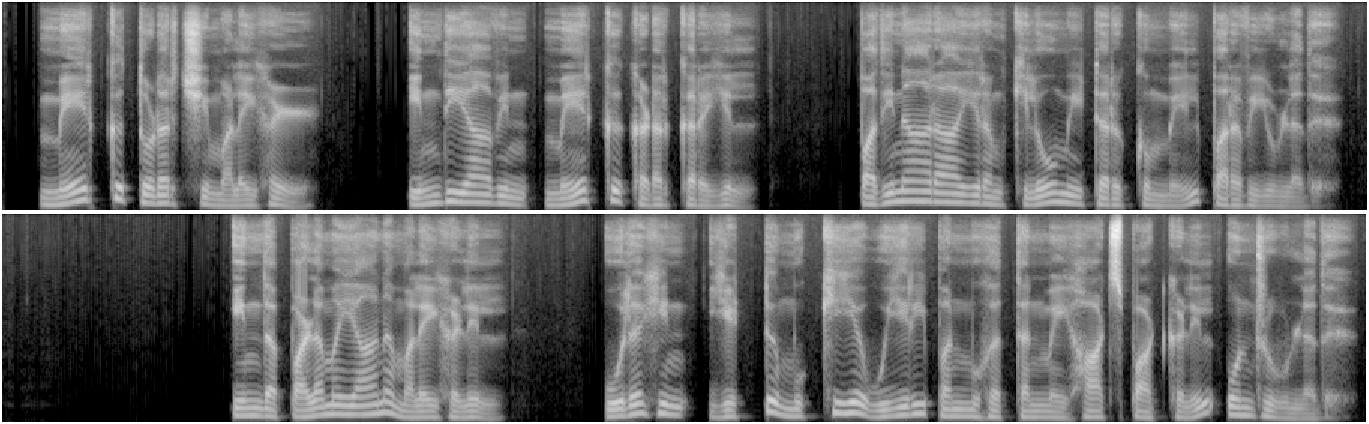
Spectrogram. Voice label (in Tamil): documentary, Tamil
